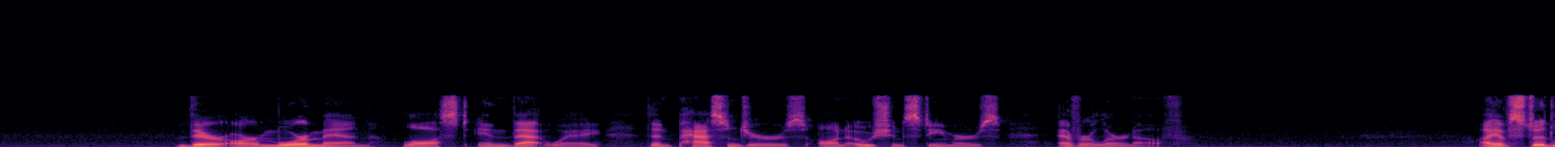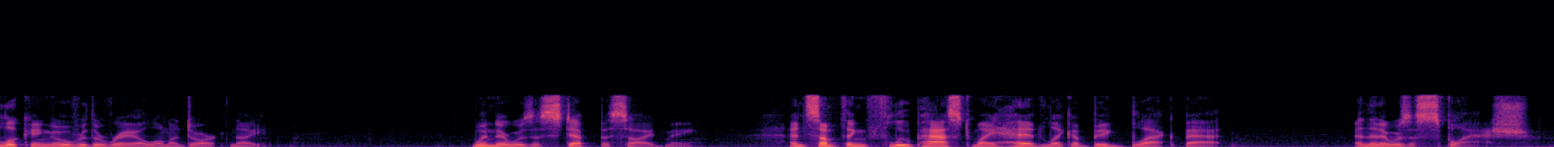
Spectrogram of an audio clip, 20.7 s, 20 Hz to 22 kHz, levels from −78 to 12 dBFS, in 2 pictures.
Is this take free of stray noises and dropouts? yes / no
yes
